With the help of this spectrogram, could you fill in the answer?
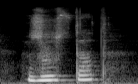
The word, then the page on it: zůstat: /zuːstat/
